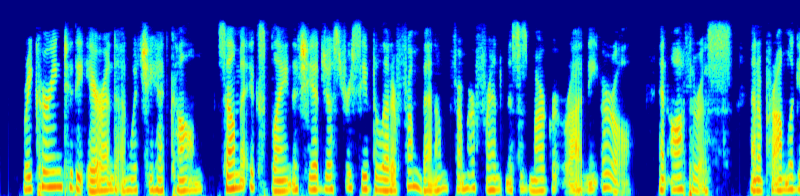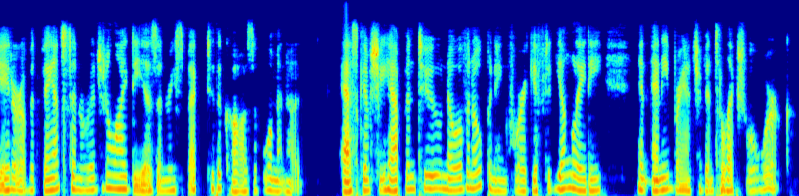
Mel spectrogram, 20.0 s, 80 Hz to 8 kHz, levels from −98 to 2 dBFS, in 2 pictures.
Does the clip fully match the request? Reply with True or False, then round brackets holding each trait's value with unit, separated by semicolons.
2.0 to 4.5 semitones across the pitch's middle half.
True (2.8 semitones)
